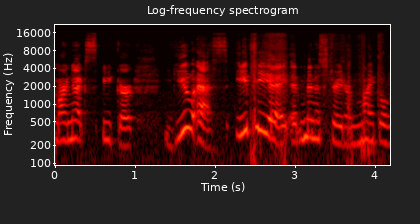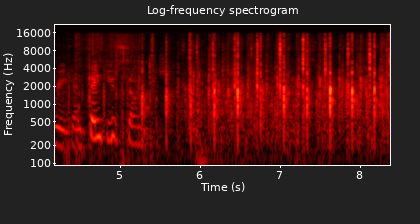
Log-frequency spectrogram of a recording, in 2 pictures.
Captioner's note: applause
